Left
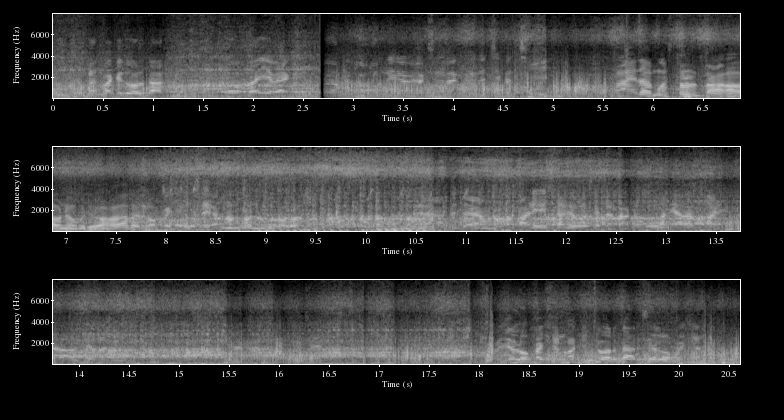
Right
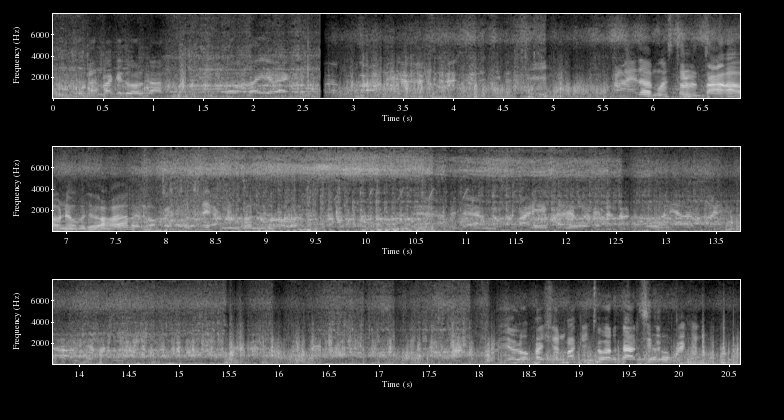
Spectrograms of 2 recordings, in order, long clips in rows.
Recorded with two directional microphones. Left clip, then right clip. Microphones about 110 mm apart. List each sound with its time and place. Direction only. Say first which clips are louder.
0.3 s a sound: even; 5° left (ahead or behind)
5.8 s speech: right 6 dB; 35° right (ahead or behind)
6.2 s speech: right 6 dB; 85° right
18.5 s speech: right 5 dB; 35° right (ahead or behind)
19.2 s speech: right 6 dB; 75° right (ahead or behind)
